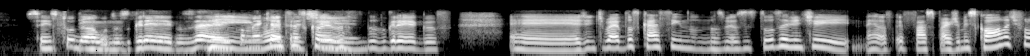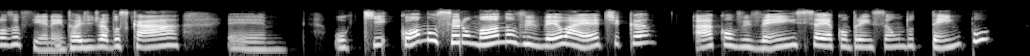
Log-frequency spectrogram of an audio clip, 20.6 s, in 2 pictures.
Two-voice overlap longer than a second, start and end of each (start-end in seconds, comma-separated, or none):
2.1-3.7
